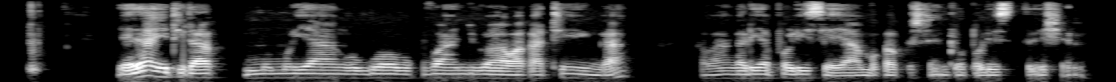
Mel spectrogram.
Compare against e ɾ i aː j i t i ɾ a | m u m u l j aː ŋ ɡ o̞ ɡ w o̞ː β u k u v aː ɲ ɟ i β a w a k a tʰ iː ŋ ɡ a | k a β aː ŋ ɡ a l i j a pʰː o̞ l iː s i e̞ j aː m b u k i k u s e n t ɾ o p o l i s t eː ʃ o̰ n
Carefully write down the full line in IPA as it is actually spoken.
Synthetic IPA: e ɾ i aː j i t i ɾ a | m u m u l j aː ŋ ɡ o̞ ɡ w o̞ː β u k u v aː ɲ ɟ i β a w a k a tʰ iː ŋ ɡ a | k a β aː ŋ ɡ a l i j a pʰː o̞ l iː s i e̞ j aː m b u k a k u s e n t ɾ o p o l i s t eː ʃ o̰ n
